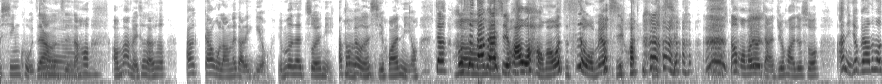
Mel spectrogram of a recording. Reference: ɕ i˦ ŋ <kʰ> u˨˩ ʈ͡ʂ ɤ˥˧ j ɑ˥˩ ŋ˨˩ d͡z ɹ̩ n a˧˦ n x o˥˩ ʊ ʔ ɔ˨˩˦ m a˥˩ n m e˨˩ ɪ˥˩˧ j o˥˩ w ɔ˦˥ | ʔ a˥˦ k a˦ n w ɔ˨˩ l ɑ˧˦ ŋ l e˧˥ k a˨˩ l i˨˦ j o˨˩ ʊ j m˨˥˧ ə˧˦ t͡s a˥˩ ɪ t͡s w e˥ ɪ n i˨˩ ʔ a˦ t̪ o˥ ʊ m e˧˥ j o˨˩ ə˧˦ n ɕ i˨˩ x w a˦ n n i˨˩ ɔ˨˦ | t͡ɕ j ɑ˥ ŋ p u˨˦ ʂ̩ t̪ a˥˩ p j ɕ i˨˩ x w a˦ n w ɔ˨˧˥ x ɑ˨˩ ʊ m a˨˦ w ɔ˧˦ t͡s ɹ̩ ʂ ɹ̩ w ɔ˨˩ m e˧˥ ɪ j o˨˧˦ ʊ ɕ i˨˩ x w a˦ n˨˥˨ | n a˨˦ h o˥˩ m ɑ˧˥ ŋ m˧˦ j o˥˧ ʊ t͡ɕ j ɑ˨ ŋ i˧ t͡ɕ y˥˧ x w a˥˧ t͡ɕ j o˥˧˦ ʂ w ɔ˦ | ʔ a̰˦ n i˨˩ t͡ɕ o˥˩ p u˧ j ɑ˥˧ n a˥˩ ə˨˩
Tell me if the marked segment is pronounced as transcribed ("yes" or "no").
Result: yes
